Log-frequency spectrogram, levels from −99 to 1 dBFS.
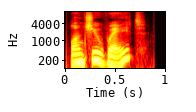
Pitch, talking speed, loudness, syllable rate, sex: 175 Hz, 180 wpm, -15 LUFS, 4.0 syllables/s, female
